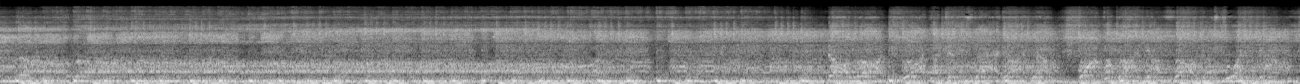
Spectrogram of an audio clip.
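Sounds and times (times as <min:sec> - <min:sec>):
bass guitar: 0:00.0 - 0:13.0
distorted electric guitars: 0:00.0 - 0:13.0
drums: 0:00.0 - 0:13.0.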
